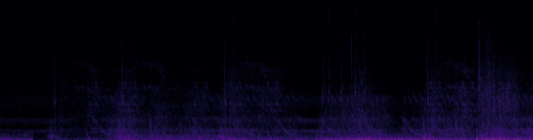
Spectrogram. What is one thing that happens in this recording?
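Laser weapons fire in quick bursts.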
